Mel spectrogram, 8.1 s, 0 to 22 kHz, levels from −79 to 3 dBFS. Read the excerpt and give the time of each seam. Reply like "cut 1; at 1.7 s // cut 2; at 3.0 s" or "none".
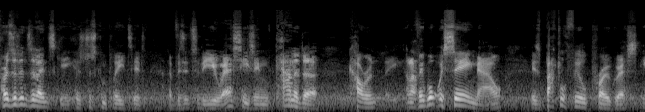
none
